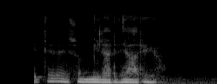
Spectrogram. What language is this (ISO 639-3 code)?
ina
